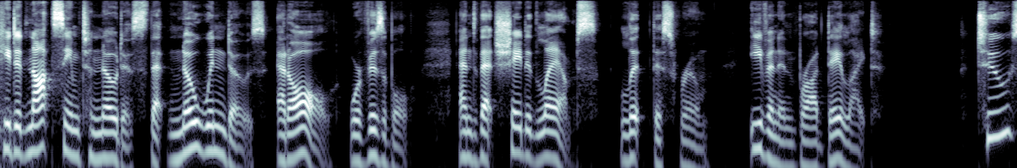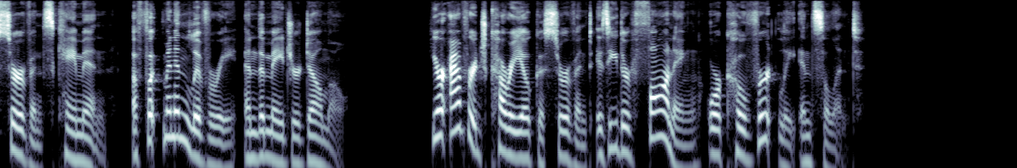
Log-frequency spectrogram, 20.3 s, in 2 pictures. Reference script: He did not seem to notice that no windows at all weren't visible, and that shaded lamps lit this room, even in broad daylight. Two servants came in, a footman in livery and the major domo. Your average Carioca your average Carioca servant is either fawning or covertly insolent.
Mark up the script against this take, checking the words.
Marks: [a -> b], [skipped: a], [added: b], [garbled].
He did not seem to notice that no windows at all [weren't -> were] visible, and that shaded lamps lit this room, even in broad daylight. Two servants came in, a footman in livery and the major domo. Your average Carioca [skipped: your average Carioca] servant is either fawning or covertly insolent.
